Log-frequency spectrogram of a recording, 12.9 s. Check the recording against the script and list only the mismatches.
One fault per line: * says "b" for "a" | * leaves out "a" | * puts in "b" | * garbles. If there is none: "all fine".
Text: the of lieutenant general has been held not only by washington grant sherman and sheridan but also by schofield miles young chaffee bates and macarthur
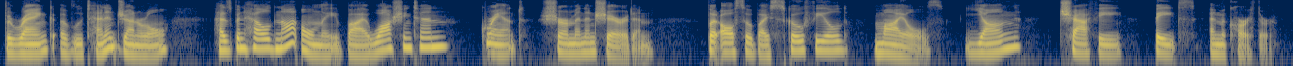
* puts in "rank"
